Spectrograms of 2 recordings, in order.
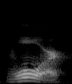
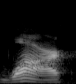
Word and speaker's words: war: pronounce it incorrectly because if you use the word the rules of the English language like far-right this is a consonant followed by the letter a followed by another constant exactly the same way this this word is but here it's pronounced far right so this should be war not war this should actually be pronounced war based on the rules of the English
